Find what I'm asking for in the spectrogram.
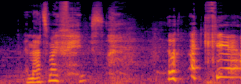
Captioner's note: chuckles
